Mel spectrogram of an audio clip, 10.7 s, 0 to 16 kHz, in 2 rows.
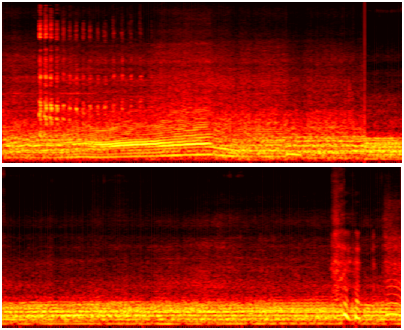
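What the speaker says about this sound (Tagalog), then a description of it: "Ang ingay ng mga big bike mga kapwa, ang ingay ah." A loud, continuous drone of heavy big-bike engines, including a Kawasaki Z1000, rumbles throughout, rising as a machine revs past up close, with a faint voice under the noise.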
